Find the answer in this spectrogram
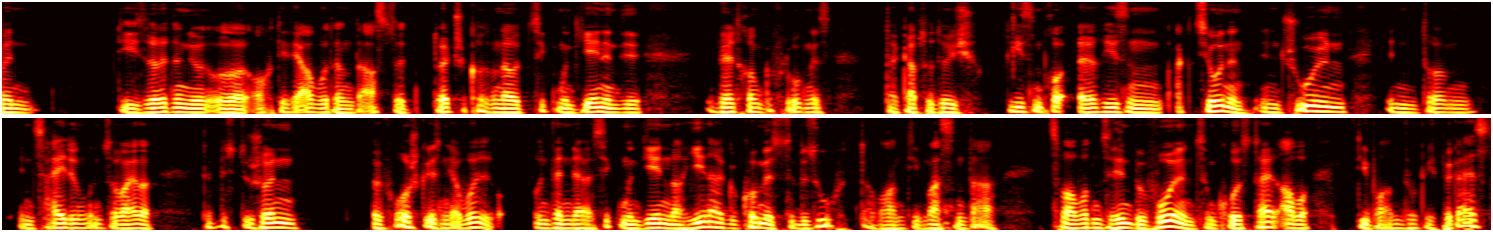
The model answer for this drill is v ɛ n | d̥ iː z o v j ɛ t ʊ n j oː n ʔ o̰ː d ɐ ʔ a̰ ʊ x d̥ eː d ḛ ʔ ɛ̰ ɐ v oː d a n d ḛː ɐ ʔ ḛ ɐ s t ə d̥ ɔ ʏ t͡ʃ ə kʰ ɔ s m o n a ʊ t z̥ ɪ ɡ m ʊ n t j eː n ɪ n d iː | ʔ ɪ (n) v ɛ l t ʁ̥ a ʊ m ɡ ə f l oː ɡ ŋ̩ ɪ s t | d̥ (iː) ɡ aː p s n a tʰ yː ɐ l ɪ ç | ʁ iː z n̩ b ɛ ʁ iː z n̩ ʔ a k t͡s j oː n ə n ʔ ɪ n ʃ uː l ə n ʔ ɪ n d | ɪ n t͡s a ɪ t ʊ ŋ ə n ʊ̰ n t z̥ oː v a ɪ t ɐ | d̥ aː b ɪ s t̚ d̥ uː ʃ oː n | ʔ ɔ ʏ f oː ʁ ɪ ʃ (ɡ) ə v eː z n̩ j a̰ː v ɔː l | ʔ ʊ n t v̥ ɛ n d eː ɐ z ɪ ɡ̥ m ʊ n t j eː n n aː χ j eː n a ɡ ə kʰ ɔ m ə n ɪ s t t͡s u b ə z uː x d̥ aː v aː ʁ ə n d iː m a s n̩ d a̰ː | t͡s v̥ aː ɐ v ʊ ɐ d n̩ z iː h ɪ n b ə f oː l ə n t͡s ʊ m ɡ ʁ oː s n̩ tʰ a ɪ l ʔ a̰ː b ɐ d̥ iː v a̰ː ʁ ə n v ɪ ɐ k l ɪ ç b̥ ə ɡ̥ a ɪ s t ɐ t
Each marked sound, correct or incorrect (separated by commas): incorrect, incorrect, correct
